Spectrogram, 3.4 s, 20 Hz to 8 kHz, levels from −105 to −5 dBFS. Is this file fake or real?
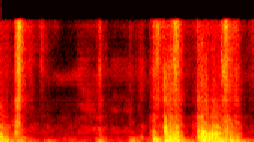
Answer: fake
